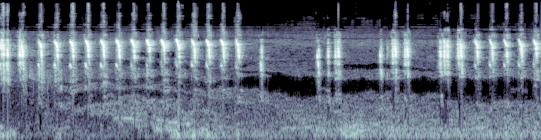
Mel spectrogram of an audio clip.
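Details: Luring mix of velvet-fronted nuthatch and juvenile calls: a rapid, regular volley of high, sharp chips, a gap with stuttered clusters, then the fast series resumes.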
